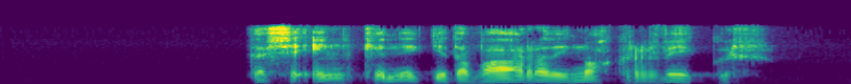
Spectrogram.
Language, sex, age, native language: Icelandic, male, 30-39, Icelandic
